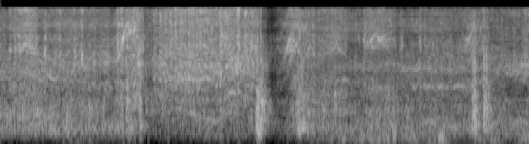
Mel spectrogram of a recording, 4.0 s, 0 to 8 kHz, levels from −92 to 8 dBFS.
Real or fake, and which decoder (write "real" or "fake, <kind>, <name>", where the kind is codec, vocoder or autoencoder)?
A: real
